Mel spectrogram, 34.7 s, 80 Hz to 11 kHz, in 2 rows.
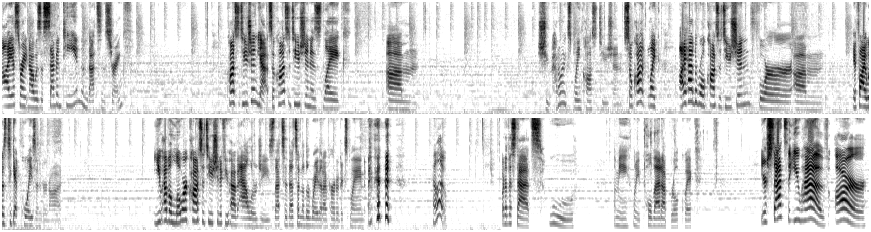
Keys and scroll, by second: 16.8 scroll down 1, 18.2-18.5 scroll up 1, 23.8 scroll down 1.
